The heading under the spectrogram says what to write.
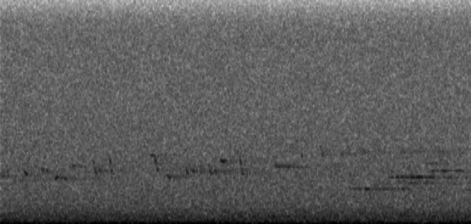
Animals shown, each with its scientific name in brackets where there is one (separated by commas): Hermit Thrush (Catharus guttatus), Winter Wren (Troglodytes hiemalis)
